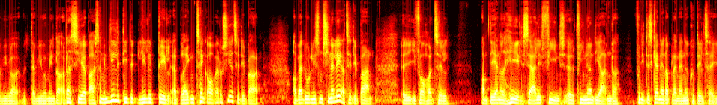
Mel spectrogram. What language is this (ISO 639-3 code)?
dan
